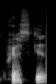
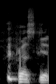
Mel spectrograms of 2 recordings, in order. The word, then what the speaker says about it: Prescott: Pres, excuse me, Prescuit. I got to get get the the the pronunciation correct. Prescuit, Arizona.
